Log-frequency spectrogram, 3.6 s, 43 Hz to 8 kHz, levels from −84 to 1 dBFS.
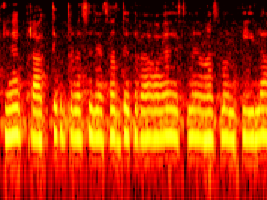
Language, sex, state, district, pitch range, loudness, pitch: Hindi, female, Uttar Pradesh, Jalaun, 220-230 Hz, -22 LUFS, 225 Hz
